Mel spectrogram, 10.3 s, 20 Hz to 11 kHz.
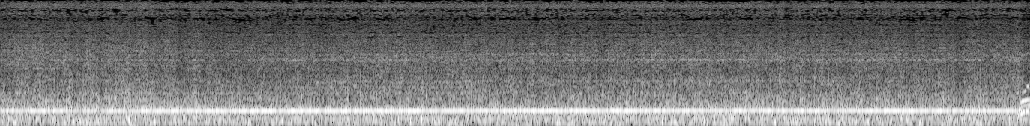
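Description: A motorcycle fitted with a 13-inch front tyre cruising fast on a road, its engine a loud steady drone with constant wind roar throughout.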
